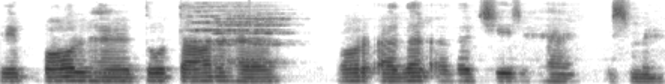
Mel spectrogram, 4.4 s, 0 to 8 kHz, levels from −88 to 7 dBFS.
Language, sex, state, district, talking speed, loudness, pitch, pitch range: Hindi, male, Bihar, Gaya, 160 wpm, -21 LUFS, 135 Hz, 130-140 Hz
